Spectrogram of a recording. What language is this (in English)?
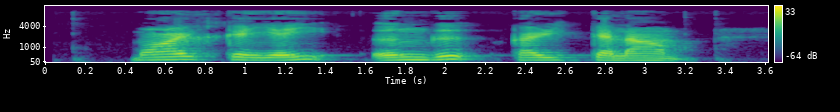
Tamil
